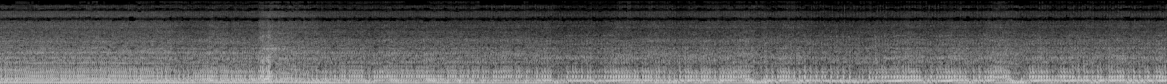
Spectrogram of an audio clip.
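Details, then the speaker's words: Rebuilt 2004 Honda CRF250 after it was blown up, first start: engine speed rises and sags and never settles, a surging idle; owner suspects a pilot circuit issue since it runs perfect on mid to top but won't idle. "as you can hear guys it's running but not that great I think um if I had to guess from the surging I'd say uh I've got a pilot issue because it runs perfect on the mid to top"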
